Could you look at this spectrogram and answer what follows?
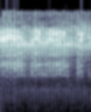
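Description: A facial dermaroller's depth dial is turned to adjust needle length, giving a close, steady run of fine rapid ratcheting clicks throughout.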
